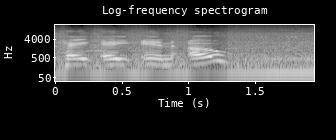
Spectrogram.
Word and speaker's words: Kano: K A N O. The female version of me is a kanak. K A N A and it's pronounced kano and ka.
